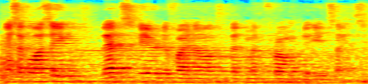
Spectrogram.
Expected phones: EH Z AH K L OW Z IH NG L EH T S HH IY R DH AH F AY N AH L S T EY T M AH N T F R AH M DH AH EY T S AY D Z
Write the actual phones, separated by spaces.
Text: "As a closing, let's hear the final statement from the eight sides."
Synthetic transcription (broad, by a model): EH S AH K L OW S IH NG L EH T S HH IY R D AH F AY N AH L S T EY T M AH N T F R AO M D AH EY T S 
